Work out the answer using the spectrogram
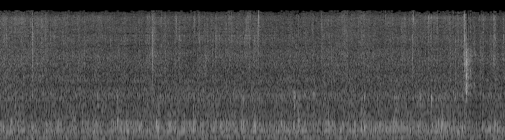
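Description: Rice and diced vegetables sizzling steadily in oil in an aluminium pot being sautéed, with one sharp click about seven seconds in.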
